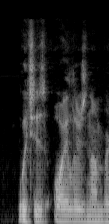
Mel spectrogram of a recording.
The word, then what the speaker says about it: Euler: his name is Euler it's not spelled Oiler though sounds like Euler some people do say Euler but it's actually pronounced Euler and Euler's number is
